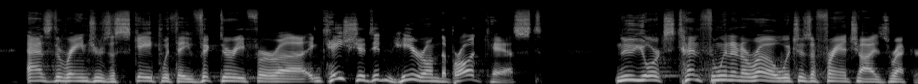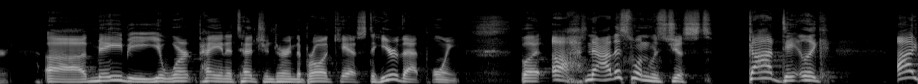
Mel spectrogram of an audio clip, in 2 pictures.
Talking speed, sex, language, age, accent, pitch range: 175 wpm, male, English, 30-49, American, 135-180 Hz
